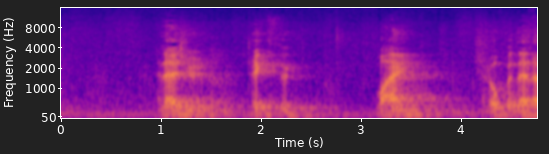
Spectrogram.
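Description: An elderly man chants slowly into a microphone, in a room that echoes.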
